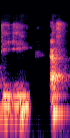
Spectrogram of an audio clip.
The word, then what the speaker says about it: De Freitas: Last name is spelled DE. Freitas.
